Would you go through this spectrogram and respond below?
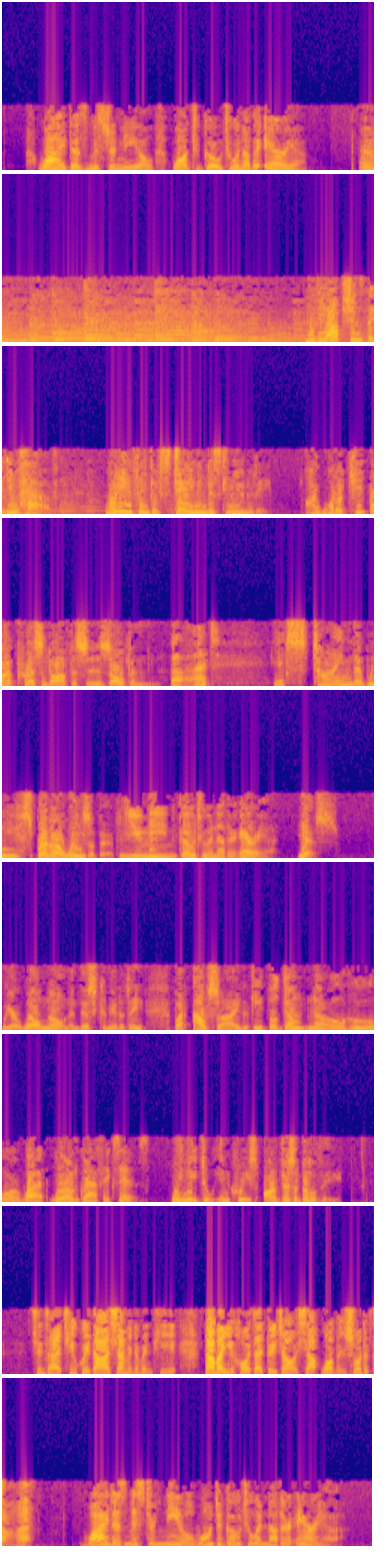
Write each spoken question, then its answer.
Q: Why does Mr. Neil want to go to another area?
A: To increase his company's visibility.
